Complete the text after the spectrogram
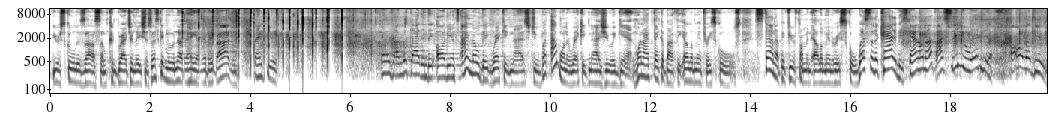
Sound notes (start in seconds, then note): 8.5 applause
